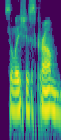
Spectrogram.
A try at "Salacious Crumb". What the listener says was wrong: Crumb, get it right, damn it. Salacious Crumb. You said Scrum.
